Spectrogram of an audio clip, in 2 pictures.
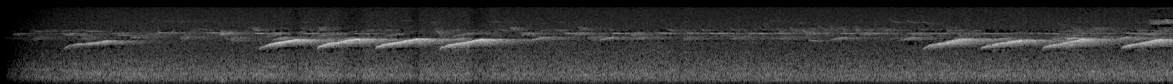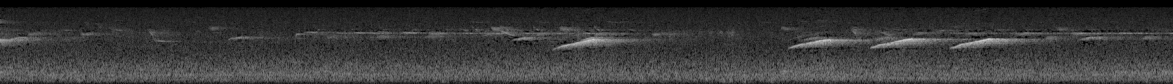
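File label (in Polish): kowalik marcowe nawoływania, nawoływania kowalika, które są wydłużonymi gwizdami, mocno zawiniętymi w górę; w marcowym, jeszcze stosunkowo cichym lesie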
